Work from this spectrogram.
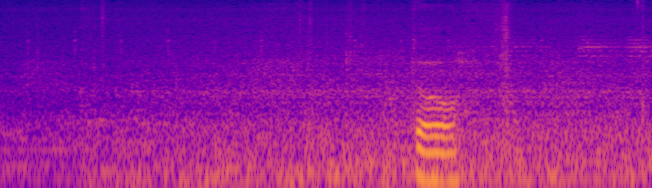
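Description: A used car's steady low engine idle with a broad air-conditioning hum, continuous throughout, with a brief spoken word and a short tonal sound near the end.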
